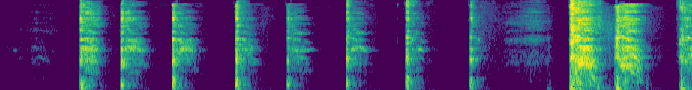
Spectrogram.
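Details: Dry allergic cough.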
